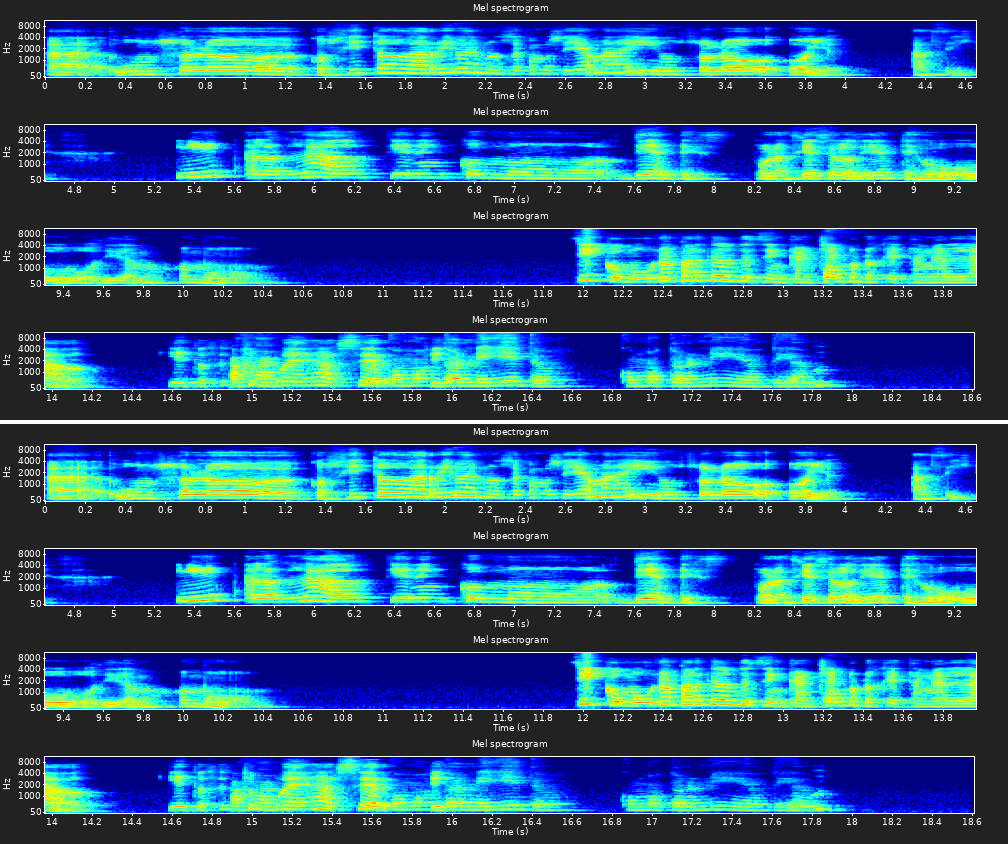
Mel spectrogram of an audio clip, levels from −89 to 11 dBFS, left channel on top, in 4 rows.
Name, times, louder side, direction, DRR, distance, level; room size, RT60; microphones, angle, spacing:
voice 1, 0.0-4.0 4.3-4.6 5.3-10.5 12.0-13.3 13.7-14.2 14.6-16.0 17.7-17.9, right 3 dB, 15° right, 0.3 m, -21 dB
voice 2, 14.9-15.2 15.7-16.6 16.9-17.9, left 4 dB, 55° left, 0.4 m, -26 dB
2.2 x 2.1 x 2.8 m
head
